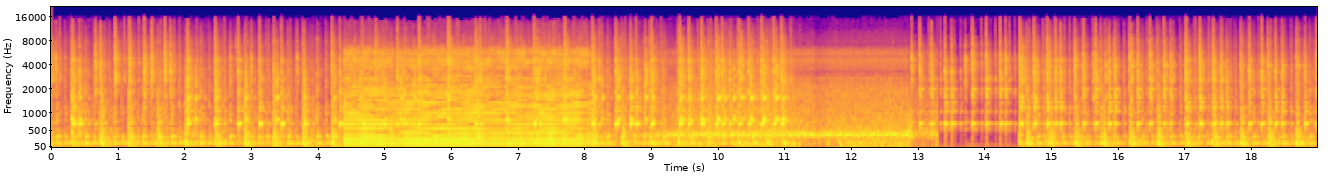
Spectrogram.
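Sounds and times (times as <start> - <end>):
background music with percussion beat: 0.0 - 11.2, 12.9 - 19.0
ship horn long low blast: 4.4 - 8.3.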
